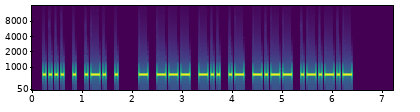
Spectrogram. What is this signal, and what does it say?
Morse code, heard as a keyed tone, about 21 wpm, 700 Hz. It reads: HERE TODAY.
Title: Sentences with 7-Word Phrases - 20wpm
